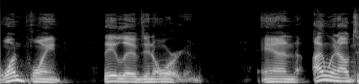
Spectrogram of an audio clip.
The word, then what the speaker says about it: Oregon: and my grandparents and i would pronounce it oregon oregon oregon sure and my grandfather would give me no end of he's like it's oregon not oregon and i'm like it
